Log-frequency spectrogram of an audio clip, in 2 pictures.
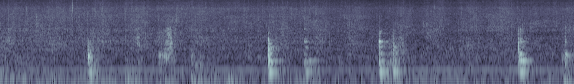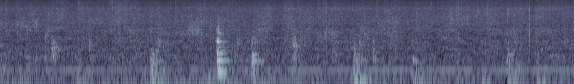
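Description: Chicken, onion and carrot sizzling in oil in a frying pan while a wooden spatula stirs them, its strokes knocking and scraping against the pan at irregular intervals, roughly once a second.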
